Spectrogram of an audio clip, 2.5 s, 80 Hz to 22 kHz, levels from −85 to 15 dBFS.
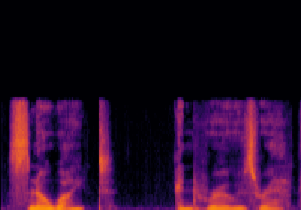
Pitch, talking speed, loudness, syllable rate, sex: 200 Hz, 120 wpm, -18 LUFS, 3.3 syllables/s, female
